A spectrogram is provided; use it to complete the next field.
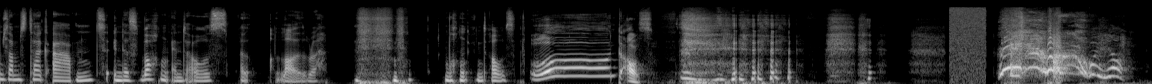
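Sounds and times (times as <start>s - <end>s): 
speech: 0.0s - 8.5s
people laughing: 6.8s - 8.0s
sneeze from hay fever: 10.0s - 11.0s.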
